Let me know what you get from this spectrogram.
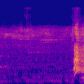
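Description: After a near-silent start, a dog lets out one abrupt, harsh bark. The dog is barking at people as they pass by.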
